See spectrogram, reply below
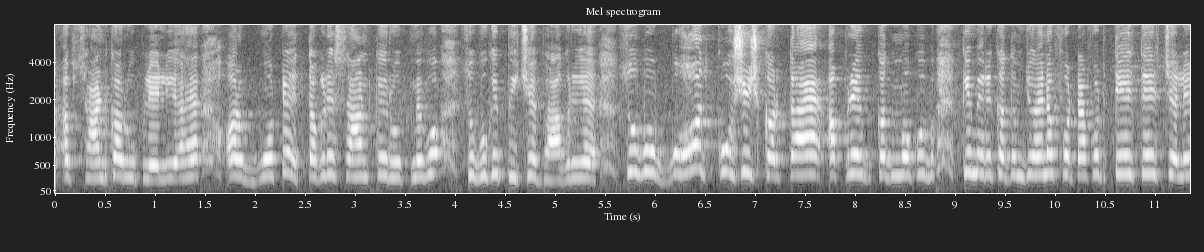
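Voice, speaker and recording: A woman narrating a horror story in a lively, dramatic way. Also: high-pitched, slight background noise.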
